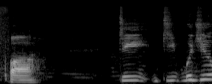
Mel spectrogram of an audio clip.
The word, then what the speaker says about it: Hua: the eldest ahua yeah that is actually pronounced fa do would you like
